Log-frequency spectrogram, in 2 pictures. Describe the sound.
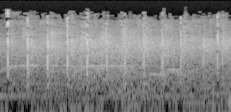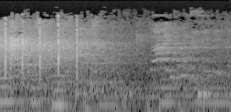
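An audience clapping hands in a steady, fairly brisk rhythm of sharp claps, fading somewhat toward the end, with a murmur of voices underneath.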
